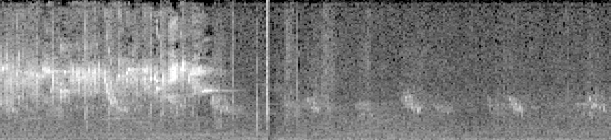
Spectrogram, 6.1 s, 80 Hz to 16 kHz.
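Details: Song of a European serin in a Zamudio town square, Bizkaia, recorded 7 May 2018: a rapid, high, glittering trill for about two seconds, then a sharp knock and a few faint high chirps over steady background rumble.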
